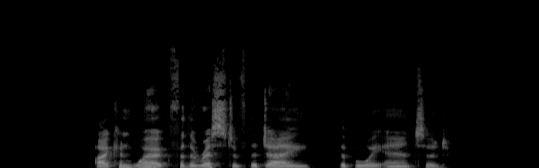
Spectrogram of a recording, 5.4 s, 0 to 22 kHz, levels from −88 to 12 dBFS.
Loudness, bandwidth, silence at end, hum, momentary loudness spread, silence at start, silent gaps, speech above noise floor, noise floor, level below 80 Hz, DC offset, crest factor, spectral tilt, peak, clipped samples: -41 LUFS; 14 kHz; 0.9 s; none; 11 LU; 0.95 s; 3.26-3.35 s; over 50 dB; under -90 dBFS; -88 dBFS; under 0.1%; 20 dB; -3.5 dB/octave; -22 dBFS; under 0.1%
